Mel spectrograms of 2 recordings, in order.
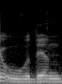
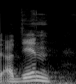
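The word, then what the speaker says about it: Adin (один): Det jo en helt vanvittig historie, fordi for det første, så, okay, på moderne russet, så sier de jo ikke Odin når de teller. De sier ikke Odin Dvatri, de sier Adin, så det uttales helt annerledes.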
